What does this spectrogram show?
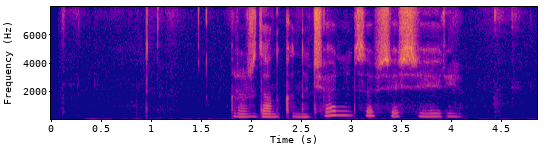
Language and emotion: Russian, neutral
